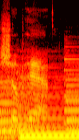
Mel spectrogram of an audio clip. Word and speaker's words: Chopin: Chopin. Did I say that right? You did. Okay, good.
